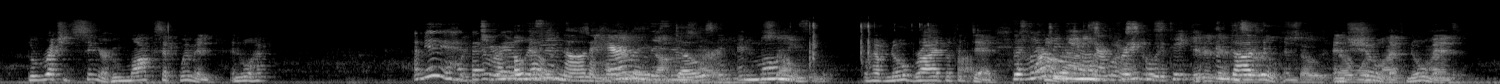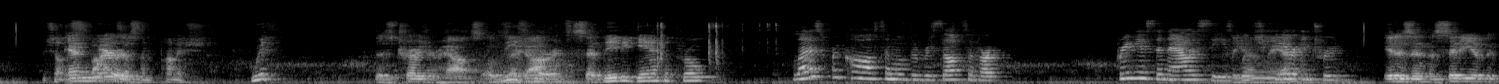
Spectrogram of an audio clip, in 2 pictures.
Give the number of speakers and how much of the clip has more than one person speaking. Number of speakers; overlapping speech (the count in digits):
5, about 40%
